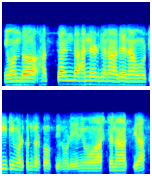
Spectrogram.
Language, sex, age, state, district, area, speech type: Kannada, male, 18-30, Karnataka, Shimoga, rural, conversation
